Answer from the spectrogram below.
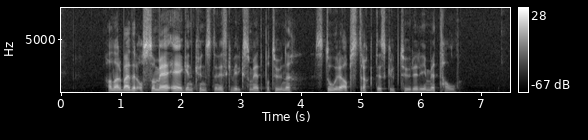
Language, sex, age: Norwegian, male, 21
